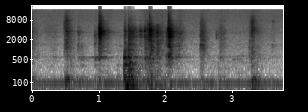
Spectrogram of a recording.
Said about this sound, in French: Ouvre le placard. Il n'y a presque rien.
